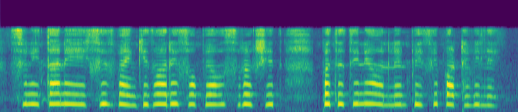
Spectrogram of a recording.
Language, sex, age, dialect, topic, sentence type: Marathi, male, 18-24, Northern Konkan, banking, statement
